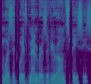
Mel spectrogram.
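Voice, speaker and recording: A man's voice: sits low, level tone, brisk, a little mellow, no echo, clean studio sound. An actor playing an easygoing, friendly male space pilot in a visual novel game, talking in casual, laid-back phrases. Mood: casual, candid.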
